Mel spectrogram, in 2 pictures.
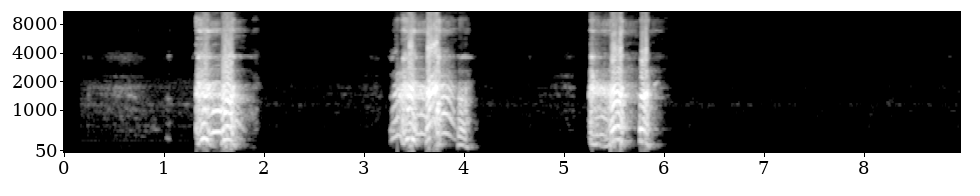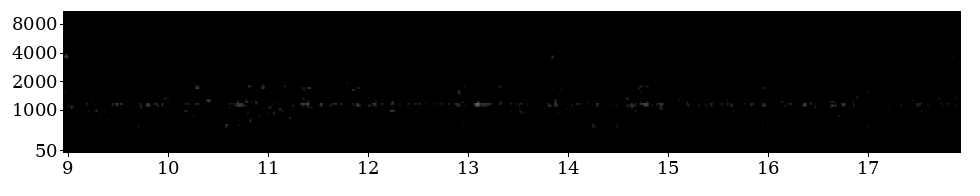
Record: {"three_cough_length": "17.9 s", "three_cough_amplitude": 32768, "three_cough_signal_mean_std_ratio": 0.23, "survey_phase": "alpha (2021-03-01 to 2021-08-12)", "age": "65+", "gender": "Male", "wearing_mask": "No", "symptom_none": true, "smoker_status": "Ex-smoker", "respiratory_condition_asthma": false, "respiratory_condition_other": true, "recruitment_source": "REACT", "submission_delay": "1 day", "covid_test_result": "Negative", "covid_test_method": "RT-qPCR"}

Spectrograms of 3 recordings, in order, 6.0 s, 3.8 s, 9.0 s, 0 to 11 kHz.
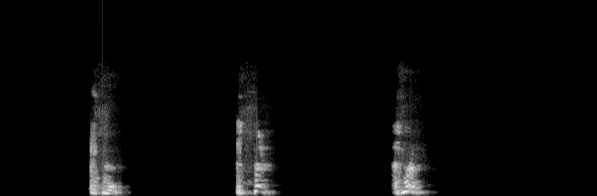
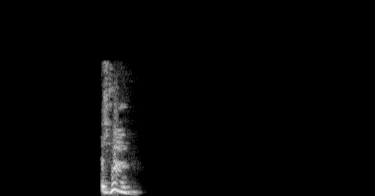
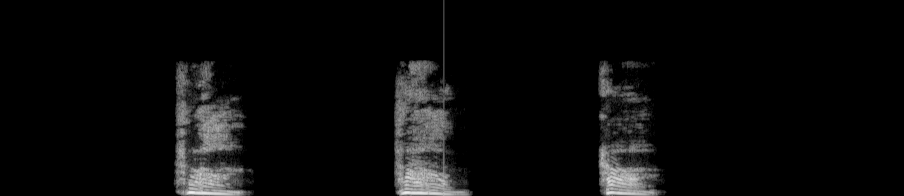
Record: {"three_cough_length": "6.0 s", "three_cough_amplitude": 28127, "three_cough_signal_mean_std_ratio": 0.29, "cough_length": "3.8 s", "cough_amplitude": 28513, "cough_signal_mean_std_ratio": 0.23, "exhalation_length": "9.0 s", "exhalation_amplitude": 27549, "exhalation_signal_mean_std_ratio": 0.35, "survey_phase": "beta (2021-08-13 to 2022-03-07)", "age": "65+", "gender": "Male", "wearing_mask": "No", "symptom_none": true, "smoker_status": "Ex-smoker", "respiratory_condition_asthma": false, "respiratory_condition_other": false, "recruitment_source": "REACT", "submission_delay": "1 day", "covid_test_result": "Negative", "covid_test_method": "RT-qPCR", "influenza_a_test_result": "Negative", "influenza_b_test_result": "Negative"}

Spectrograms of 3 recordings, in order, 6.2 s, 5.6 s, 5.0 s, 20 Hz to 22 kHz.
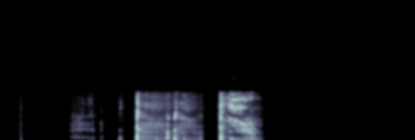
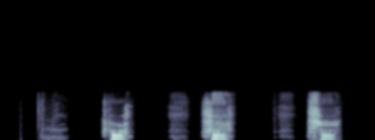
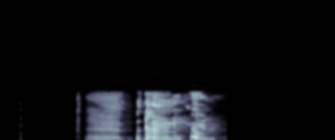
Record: {"three_cough_length": "6.2 s", "three_cough_amplitude": 26455, "three_cough_signal_mean_std_ratio": 0.26, "exhalation_length": "5.6 s", "exhalation_amplitude": 20957, "exhalation_signal_mean_std_ratio": 0.32, "cough_length": "5.0 s", "cough_amplitude": 31917, "cough_signal_mean_std_ratio": 0.31, "survey_phase": "beta (2021-08-13 to 2022-03-07)", "age": "18-44", "gender": "Female", "wearing_mask": "No", "symptom_cough_any": true, "symptom_runny_or_blocked_nose": true, "symptom_shortness_of_breath": true, "symptom_fatigue": true, "symptom_fever_high_temperature": true, "symptom_headache": true, "symptom_change_to_sense_of_smell_or_taste": true, "symptom_loss_of_taste": true, "symptom_onset": "4 days", "smoker_status": "Current smoker (11 or more cigarettes per day)", "respiratory_condition_asthma": false, "respiratory_condition_other": false, "recruitment_source": "Test and Trace", "submission_delay": "1 day", "covid_test_result": "Negative", "covid_test_method": "RT-qPCR"}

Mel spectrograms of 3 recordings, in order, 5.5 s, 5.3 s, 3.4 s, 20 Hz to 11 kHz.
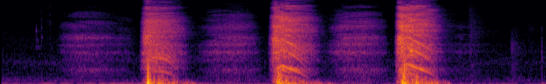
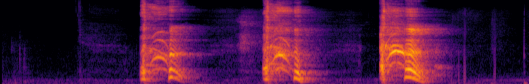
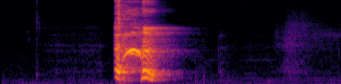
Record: {"exhalation_length": "5.5 s", "exhalation_amplitude": 19405, "exhalation_signal_mean_std_ratio": 0.31, "three_cough_length": "5.3 s", "three_cough_amplitude": 18853, "three_cough_signal_mean_std_ratio": 0.37, "cough_length": "3.4 s", "cough_amplitude": 14969, "cough_signal_mean_std_ratio": 0.29, "survey_phase": "beta (2021-08-13 to 2022-03-07)", "age": "45-64", "gender": "Male", "wearing_mask": "No", "symptom_runny_or_blocked_nose": true, "symptom_onset": "12 days", "smoker_status": "Ex-smoker", "respiratory_condition_asthma": false, "respiratory_condition_other": false, "recruitment_source": "REACT", "submission_delay": "1 day", "covid_test_result": "Negative", "covid_test_method": "RT-qPCR"}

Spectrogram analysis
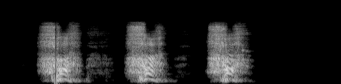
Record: {"exhalation_length": "3.4 s", "exhalation_amplitude": 30933, "exhalation_signal_mean_std_ratio": 0.45, "survey_phase": "beta (2021-08-13 to 2022-03-07)", "age": "65+", "gender": "Male", "wearing_mask": "No", "symptom_none": true, "smoker_status": "Never smoked", "respiratory_condition_asthma": false, "respiratory_condition_other": false, "recruitment_source": "REACT", "submission_delay": "7 days", "covid_test_result": "Negative", "covid_test_method": "RT-qPCR", "influenza_a_test_result": "Negative", "influenza_b_test_result": "Negative"}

